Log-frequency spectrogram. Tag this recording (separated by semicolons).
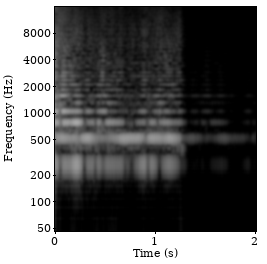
reaktor; multisample; overdriven; lead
